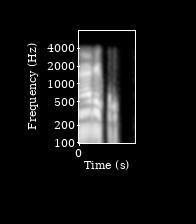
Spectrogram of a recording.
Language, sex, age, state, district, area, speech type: Kannada, male, 18-30, Karnataka, Bidar, urban, conversation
